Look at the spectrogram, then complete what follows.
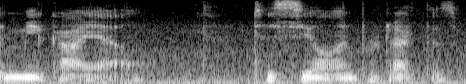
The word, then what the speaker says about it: Michael: Using a flat red paint, write in the archangelic name Michael, pronounced Mikael, to seal and protect this work.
